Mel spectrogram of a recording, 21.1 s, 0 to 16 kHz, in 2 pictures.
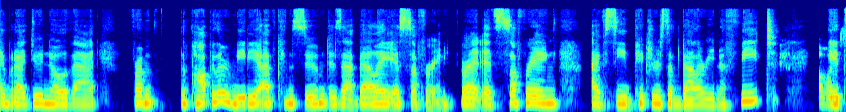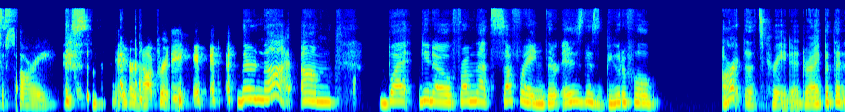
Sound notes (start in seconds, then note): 11.4 laughs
